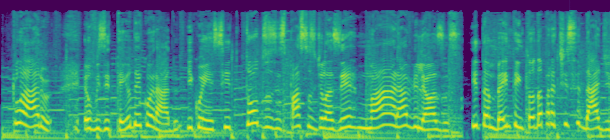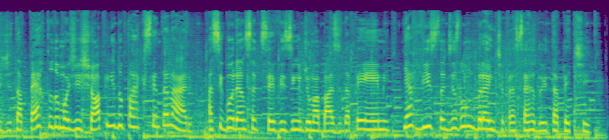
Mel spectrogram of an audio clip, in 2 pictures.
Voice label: Locução Natural

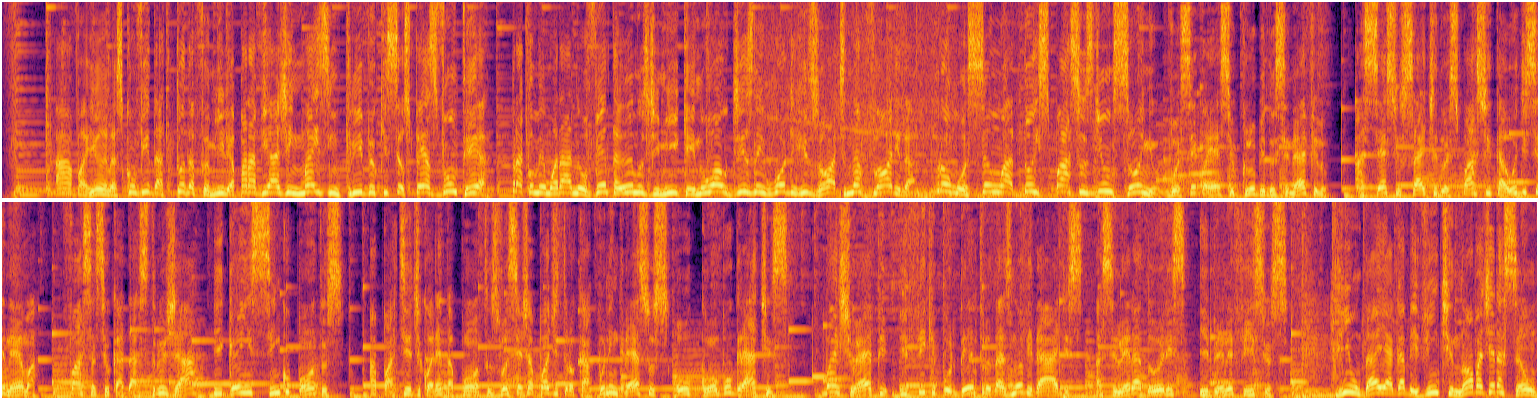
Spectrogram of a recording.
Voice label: Animado

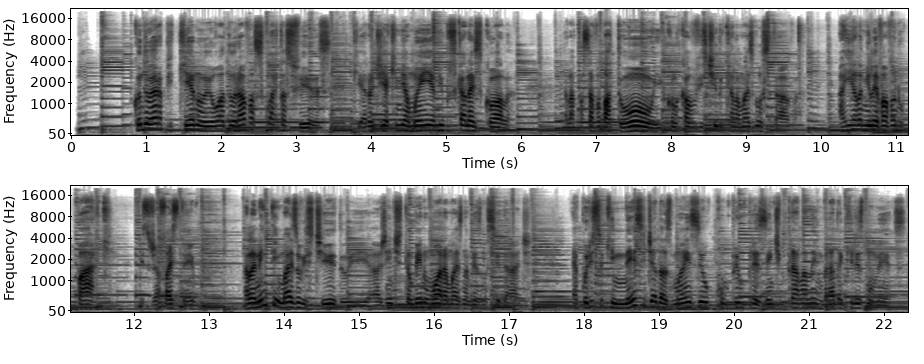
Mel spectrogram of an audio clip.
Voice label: Coloquial, Mercado Livre

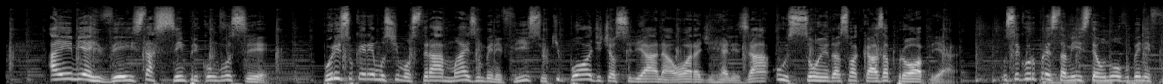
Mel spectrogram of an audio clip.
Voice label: Locucao Varejo; MRV

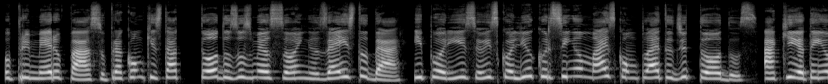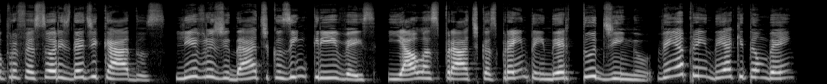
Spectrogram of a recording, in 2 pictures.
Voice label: Spot Jovem

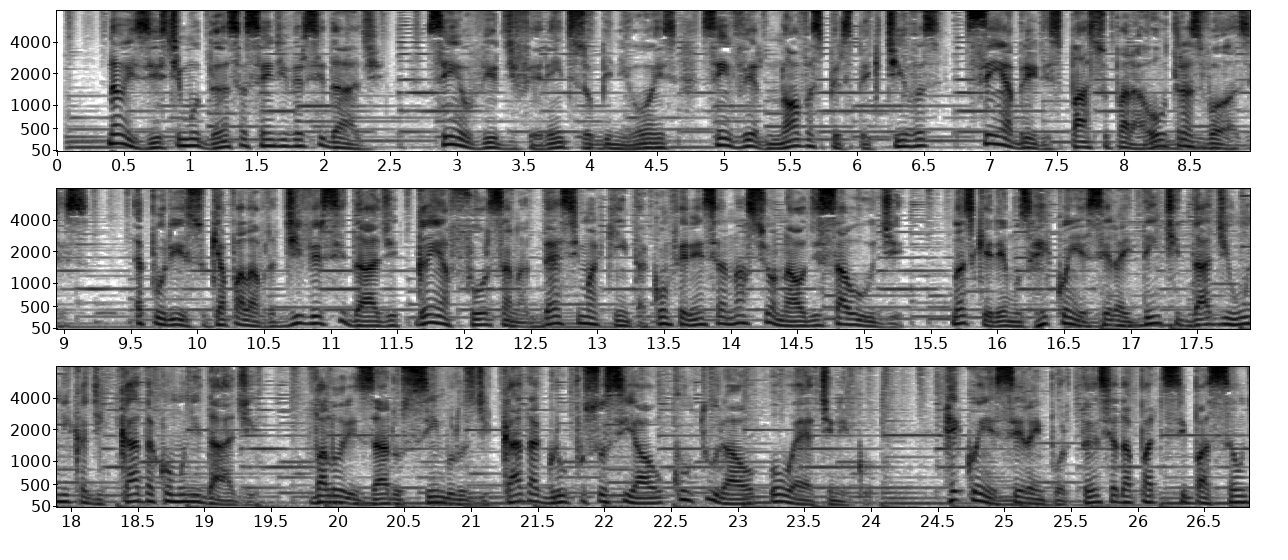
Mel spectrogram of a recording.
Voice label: Vinheta; Ministerio da Saude

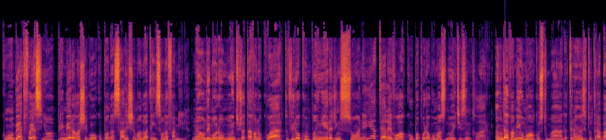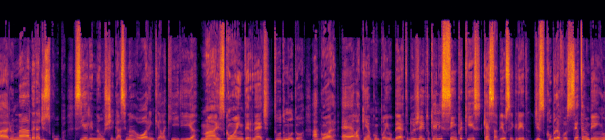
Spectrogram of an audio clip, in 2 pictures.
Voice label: Locução; Fox Mais

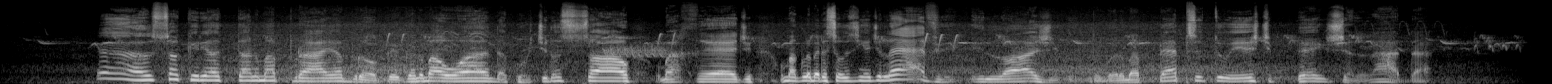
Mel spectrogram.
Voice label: Voz Caricata

